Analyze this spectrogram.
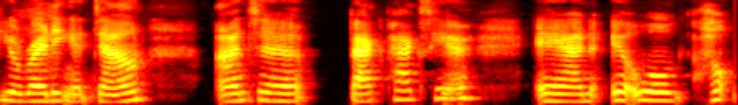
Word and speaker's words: Bakpax: It's called Backpacks. It's spelled BAKPAX.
